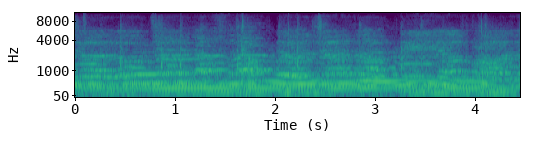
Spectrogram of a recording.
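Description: A group of young girls singing a Carnatic song in unison, the melody bending between notes, over a steady drone and regular percussion strokes.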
